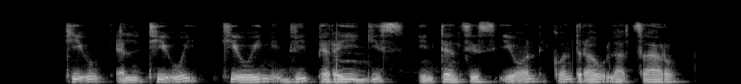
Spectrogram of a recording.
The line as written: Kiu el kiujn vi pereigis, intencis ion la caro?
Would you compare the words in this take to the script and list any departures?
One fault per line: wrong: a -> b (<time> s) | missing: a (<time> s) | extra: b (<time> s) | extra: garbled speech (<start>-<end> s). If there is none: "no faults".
extra: tiuj (1.5 s)
extra: kontraŭ (5.6 s)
